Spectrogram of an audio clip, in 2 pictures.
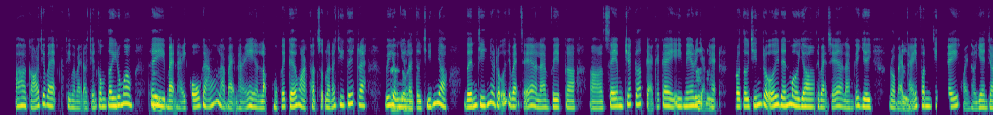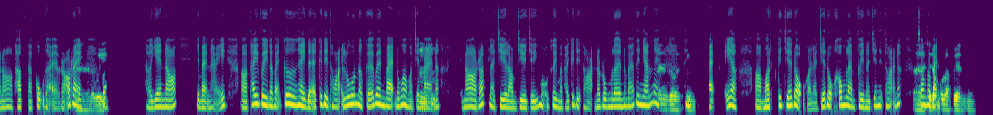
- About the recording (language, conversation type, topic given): Vietnamese, advice, Làm thế nào để tôi bớt bị phân tâm bởi điện thoại và mạng xã hội suốt ngày?
- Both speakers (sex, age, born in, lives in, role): female, 25-29, Vietnam, Germany, advisor; male, 35-39, Vietnam, Vietnam, user
- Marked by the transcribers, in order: other background noise; tapping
